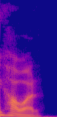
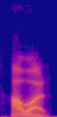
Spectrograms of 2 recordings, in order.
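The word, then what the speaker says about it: hour: 60 minutes make an আওয়ার 60 মিনিটে এক ঘন্টা হয়। এখানে আওয়ার এচ অনুচ্চারিত। পরবর্তী সাউন্ড ও দিয়ে উচ্চারণ শুরু হয়েছে। আমরা ভুল উচ্চারণ করি হাওয়ার। সঠিক উচ্চারণ আওয়ার।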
